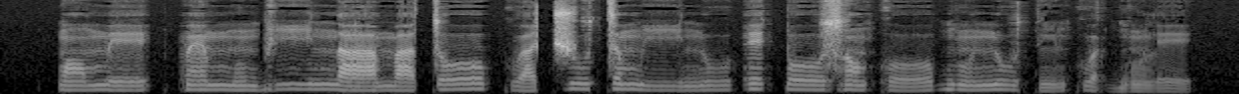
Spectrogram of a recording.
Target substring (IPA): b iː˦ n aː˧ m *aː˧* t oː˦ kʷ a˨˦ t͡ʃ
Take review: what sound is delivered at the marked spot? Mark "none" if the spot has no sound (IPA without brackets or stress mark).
a˧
